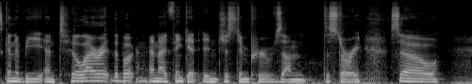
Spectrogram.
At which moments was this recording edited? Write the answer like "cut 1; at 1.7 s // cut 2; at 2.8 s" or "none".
cut 1; at 1.4 s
